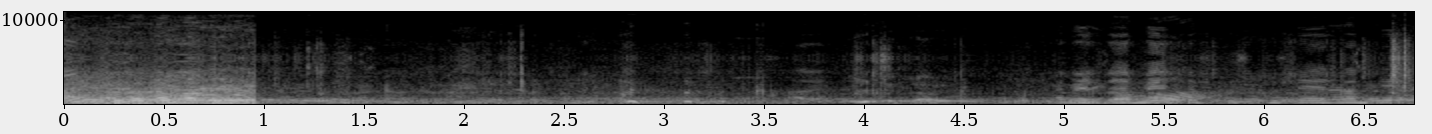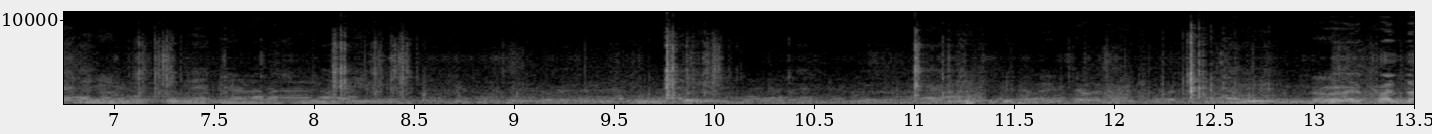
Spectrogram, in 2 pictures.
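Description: Wooden swords clack together.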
